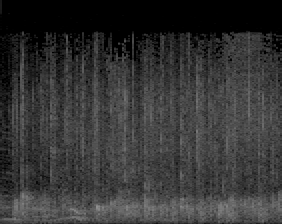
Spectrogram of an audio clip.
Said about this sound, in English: There should be like some clapping, some cheering, something.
